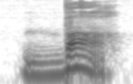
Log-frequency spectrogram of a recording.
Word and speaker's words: bas: Bas. Final S not pronounced.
